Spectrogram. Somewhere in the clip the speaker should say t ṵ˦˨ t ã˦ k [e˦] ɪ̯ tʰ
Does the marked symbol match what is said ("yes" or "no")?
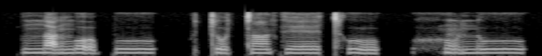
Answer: yes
